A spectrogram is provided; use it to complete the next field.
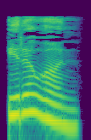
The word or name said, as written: ಇರವಾನ್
